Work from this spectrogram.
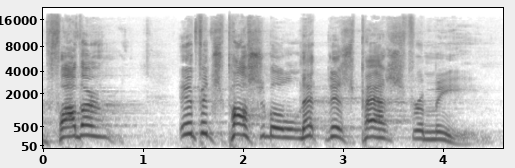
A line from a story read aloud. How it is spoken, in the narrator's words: In agony, cried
